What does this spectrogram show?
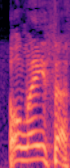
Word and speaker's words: Olathe: I've given up trying to pronounce the name of your city, Drew. I can never remember it. I always Olathe. Olathe, thank you.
